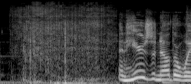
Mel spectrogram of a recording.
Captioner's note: graphics whooshing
